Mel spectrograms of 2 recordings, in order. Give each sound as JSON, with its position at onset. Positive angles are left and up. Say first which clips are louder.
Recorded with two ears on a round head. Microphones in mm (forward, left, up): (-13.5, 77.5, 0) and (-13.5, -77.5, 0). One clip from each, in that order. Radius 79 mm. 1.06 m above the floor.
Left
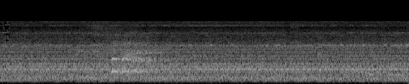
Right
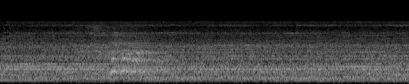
{"t": 0.8, "sound": "laughter", "louder": "left 2 dB", "side_deg": -75, "distance_m": 2.5}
